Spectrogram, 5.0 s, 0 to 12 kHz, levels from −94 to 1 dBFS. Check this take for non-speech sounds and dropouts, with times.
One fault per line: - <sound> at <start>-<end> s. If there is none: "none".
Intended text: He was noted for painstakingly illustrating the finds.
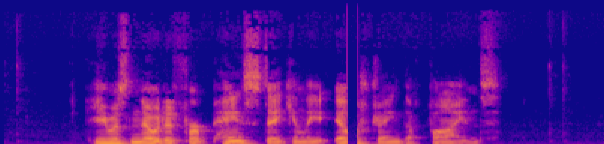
- dropout at 2.9-3.0 s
